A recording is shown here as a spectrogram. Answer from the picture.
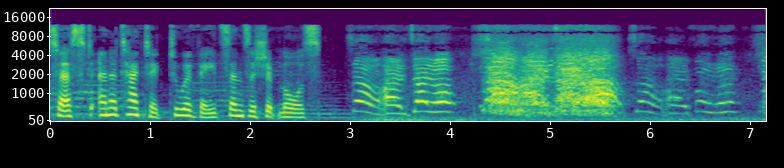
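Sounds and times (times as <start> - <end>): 
speech: 0.0 - 5.7
protesters chanting in unison: 3.8 - 5.8.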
